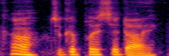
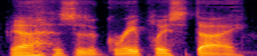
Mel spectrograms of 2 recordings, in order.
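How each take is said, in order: First: It is said in a comforted, sincere tone. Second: It is said with a sarcastic tone.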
